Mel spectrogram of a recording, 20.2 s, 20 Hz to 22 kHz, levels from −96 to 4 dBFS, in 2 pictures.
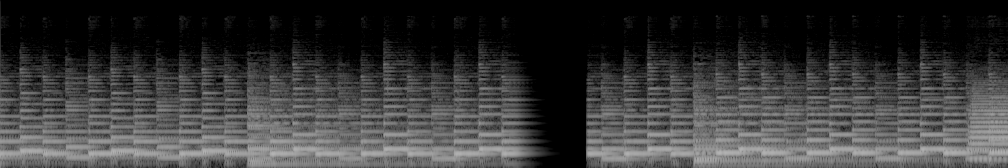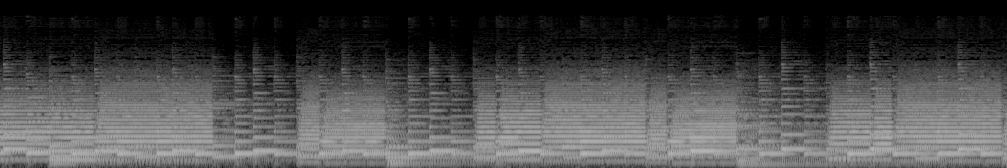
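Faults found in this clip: Short stall from a late packet, 4.58–4.62 s: packet missed its playout slot, jitter buffer ran dry. Receiver stretched the last sound about 22 ms, then resumed at the same point. Nothing lost, but playout delay up 22 ms. Audible as a brief hold with slight buzz or dip.

Call audio freeze, 5.10–5.89 s: jitter buffer emptied, likely packets held up in transit. Concealment continued the last sound as a fading buzz or hiss, with about 400 ms of silence before resumption. 769 ms inserted in total, nothing missing; delay grows by 769 ms.

Jitter buffer speed-up, 11.35–16.49 s: buffer over target. Receiver trimmed short pitch-period pieces repeatedly, about 0.4 s removed. Playback at 108% speed, same pitch, noticeably hurried.

Jitter buffer speed-up, 18.13–20.06 s: second, gentler drain of surplus buffered audio, around 70 ms cut. Playback at 103%, pitch unchanged.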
